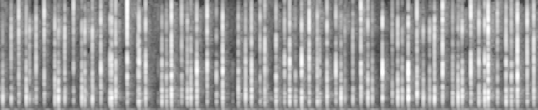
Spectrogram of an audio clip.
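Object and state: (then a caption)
Hardcover book spine tapped with nails. Long nails tap rapidly on the spine of a small green hardcover book held sideways. The result is a quick, steady run of dry, sharp clicks with almost no ring, centered in the mid and upper range.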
